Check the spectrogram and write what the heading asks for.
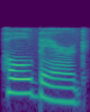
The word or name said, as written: Holberg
